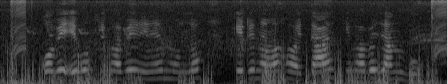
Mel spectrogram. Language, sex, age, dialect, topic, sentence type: Bengali, female, 25-30, Rajbangshi, banking, question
